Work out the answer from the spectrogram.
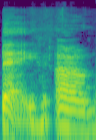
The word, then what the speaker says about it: Bay: And without further ado, please welcome my honored guest, Miss Bay. Bay. It's actually pronounced Bay, like B-A-Y.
